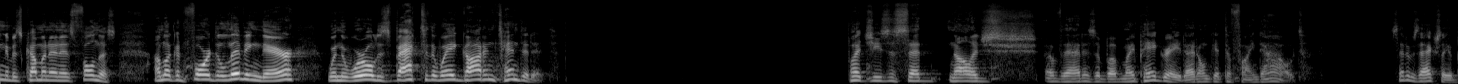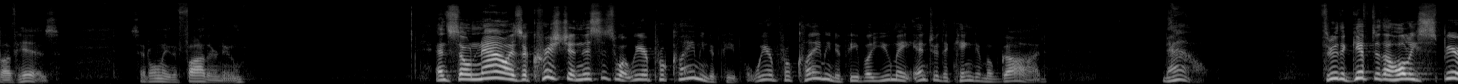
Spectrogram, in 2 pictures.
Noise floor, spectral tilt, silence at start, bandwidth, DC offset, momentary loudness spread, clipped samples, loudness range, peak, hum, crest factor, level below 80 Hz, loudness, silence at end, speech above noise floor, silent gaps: -72 dBFS; -4.5 dB/octave; 0 s; 19 kHz; under 0.1%; 19 LU; under 0.1%; 16 LU; -4 dBFS; none; 24 dB; -84 dBFS; -26 LUFS; 0 s; 45 dB; none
